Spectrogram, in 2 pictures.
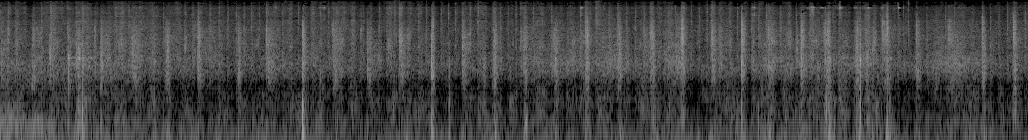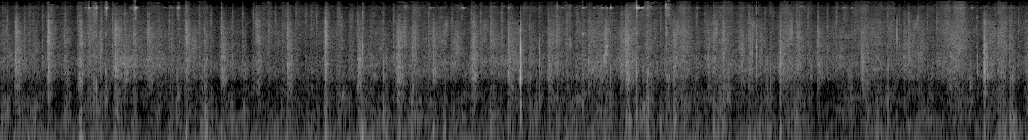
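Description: Mountain bike travelling along a sandy dune track: a steady stream of irregular clicks and rattles from the bike over a low rumble.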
